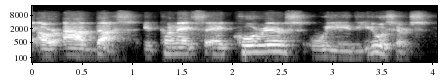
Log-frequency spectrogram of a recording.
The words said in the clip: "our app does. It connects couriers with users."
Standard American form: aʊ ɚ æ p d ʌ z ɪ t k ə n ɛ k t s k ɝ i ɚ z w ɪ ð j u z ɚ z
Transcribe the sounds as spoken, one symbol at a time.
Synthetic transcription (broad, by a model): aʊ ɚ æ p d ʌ s ɪ t k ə n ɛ k t s k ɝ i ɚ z w ɪ ð j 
